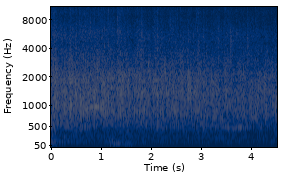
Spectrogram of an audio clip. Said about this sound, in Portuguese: Aplauda mesmo ao Rei da Glória.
